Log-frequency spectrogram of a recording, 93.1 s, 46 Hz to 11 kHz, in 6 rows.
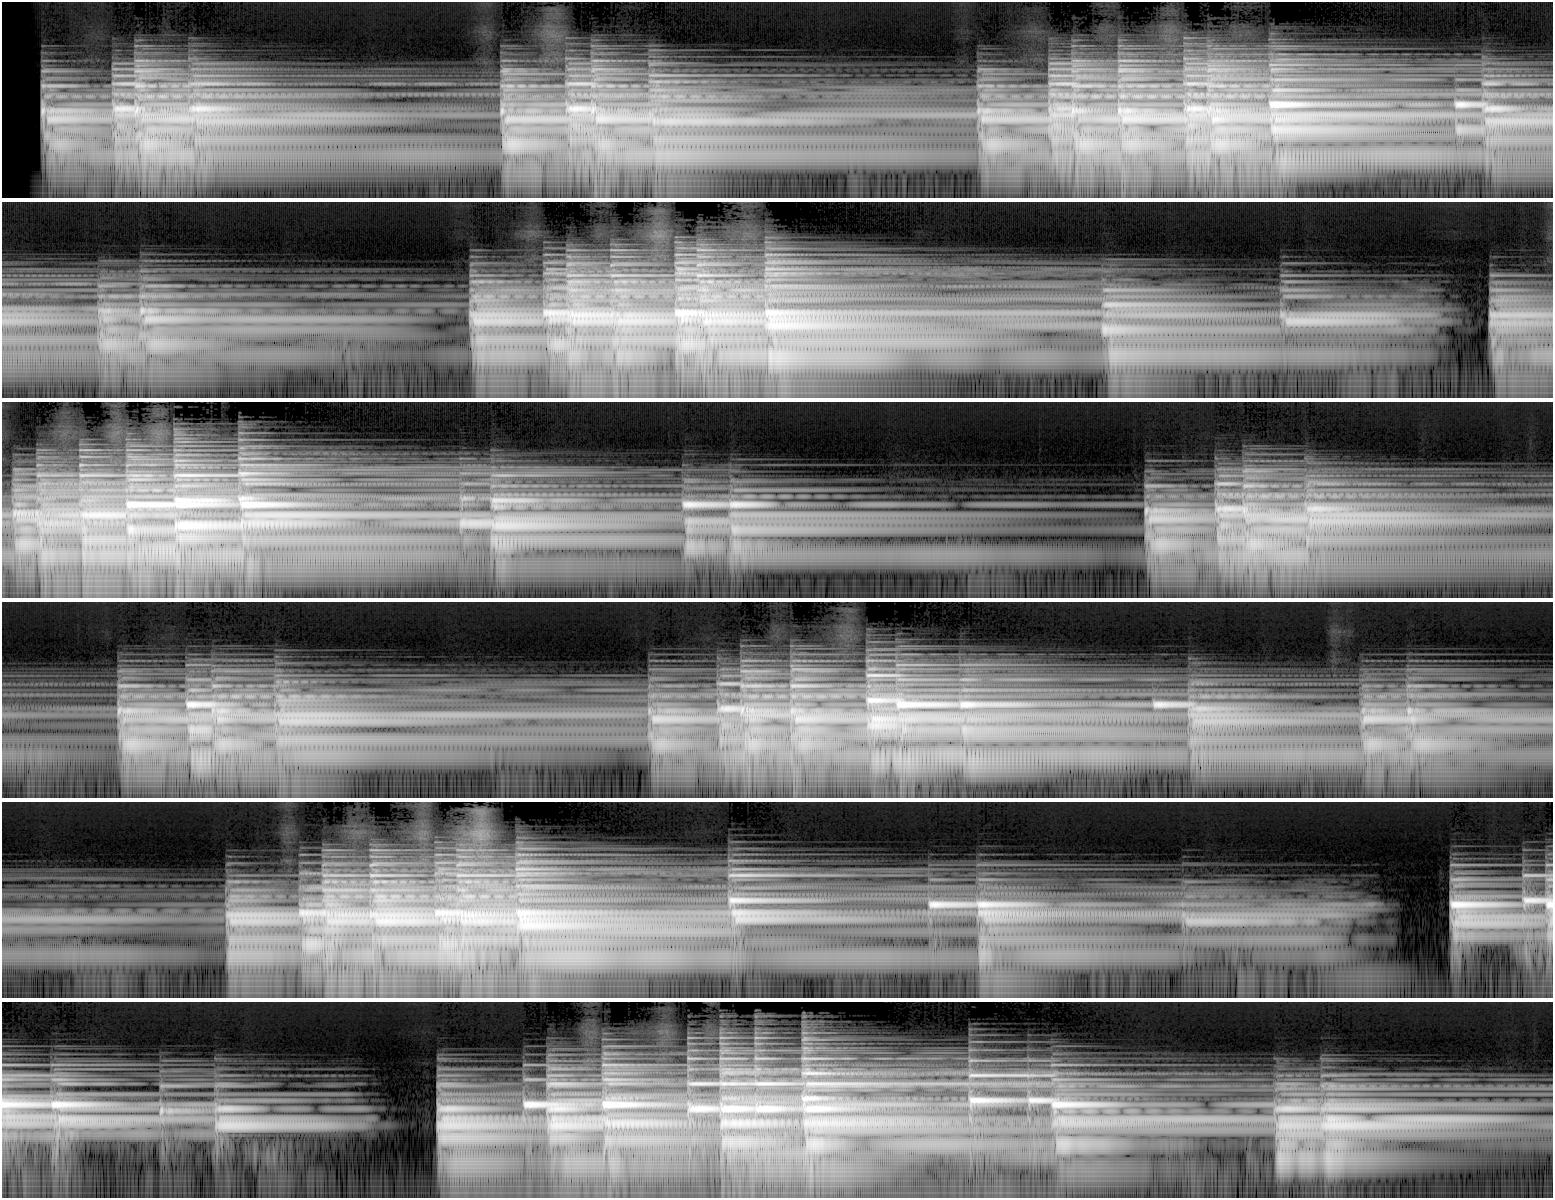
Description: piano
2  As-dur Andantino.mp3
